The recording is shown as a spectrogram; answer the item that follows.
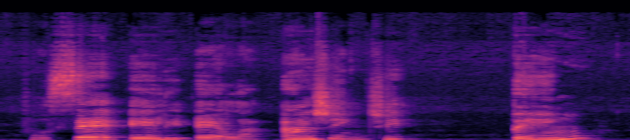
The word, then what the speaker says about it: tem: Você, ele, ela, a gente tem, tem nasal sound. Vocês, eles, elas tem, tem. Tem and tem have the same pronunciation.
